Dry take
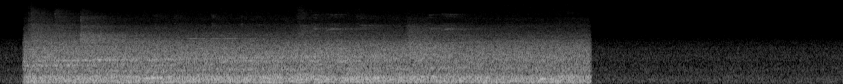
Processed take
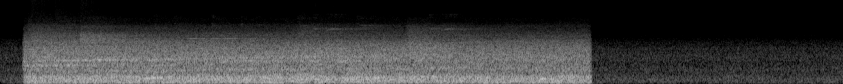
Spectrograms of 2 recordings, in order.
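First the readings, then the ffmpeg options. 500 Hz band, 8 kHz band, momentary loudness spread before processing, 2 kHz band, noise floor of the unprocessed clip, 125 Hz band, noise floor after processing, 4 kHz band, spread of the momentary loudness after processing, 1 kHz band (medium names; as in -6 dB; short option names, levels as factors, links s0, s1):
+1.5 dB, -3.0 dB, 2 LU, +1.0 dB, -49 dBFS, +1.5 dB, -47 dBFS, +0.5 dB, 2 LU, +1.5 dB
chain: -filter_complex "[0:a]highpass=47,highshelf=f=9900:g=-11.5,acrossover=split=110|520|6200[s0][s1][s2][s3];[s3]aeval=exprs='(mod(237*val(0)+1,2)-1)/237':c=same[s4];[s0][s1][s2][s4]amix=inputs=4:normalize=0,volume=1.19"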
